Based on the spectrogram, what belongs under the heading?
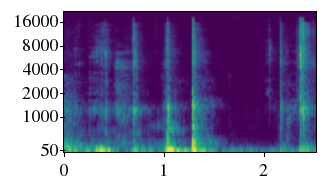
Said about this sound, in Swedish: Så nu ska jag helt enkelt dra en lapp ur burken för att avsluta avsnittet.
